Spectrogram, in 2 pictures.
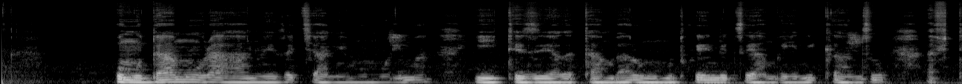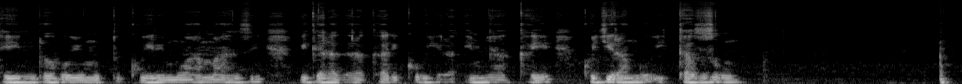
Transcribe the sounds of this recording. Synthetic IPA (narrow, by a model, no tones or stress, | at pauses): umudamuːɾaːhaːnuhe̞ːzacaːne̞mumuɾima | jitʰe̞ze̞aɡatʰaːmbaɾomumutwe̞nde̞t͡se̞jaːmbaje̞nikʰaːnzuafi̥tʰe̞indo̞βojumutukuiɾimoamaːziβiɡaɾaɡaɾakʰaɾikʰuiɾaʔimɲaːkʰaje̞kuɟiɾaŋɡo̞ʔitʰazuːma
